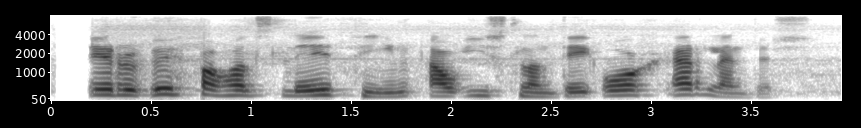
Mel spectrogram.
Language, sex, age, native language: Icelandic, male, 30-39, Icelandic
